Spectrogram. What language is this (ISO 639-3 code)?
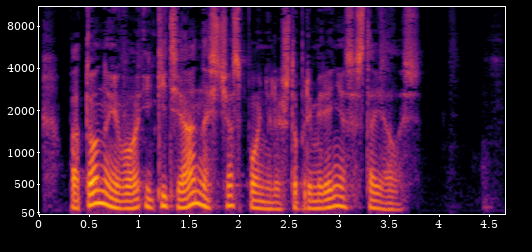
rus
